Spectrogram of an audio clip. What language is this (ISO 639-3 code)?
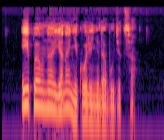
bel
